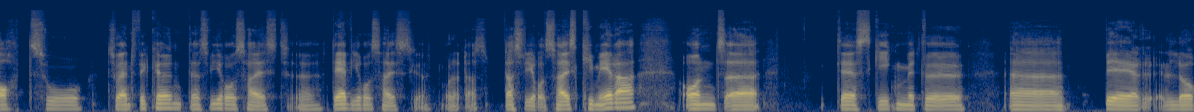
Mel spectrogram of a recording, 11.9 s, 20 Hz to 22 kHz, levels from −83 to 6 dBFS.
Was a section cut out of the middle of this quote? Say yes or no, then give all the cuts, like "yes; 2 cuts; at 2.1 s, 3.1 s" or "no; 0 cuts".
no; 0 cuts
